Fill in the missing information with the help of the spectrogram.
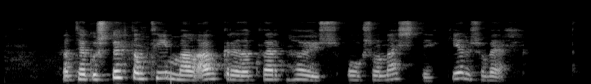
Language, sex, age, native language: Icelandic, female, 40-49, Icelandic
